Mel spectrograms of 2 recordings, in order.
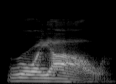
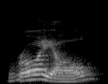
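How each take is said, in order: First: The stress is on the second syllable. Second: The stress is on the first syllable. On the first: The speaker calls it wrong. "or is the stress on the al" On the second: The speaker calls it right. "is the stress on the roy"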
